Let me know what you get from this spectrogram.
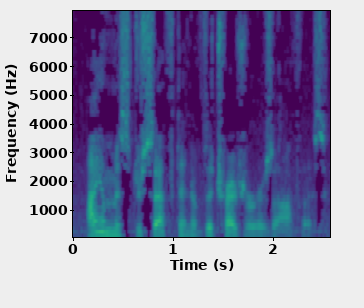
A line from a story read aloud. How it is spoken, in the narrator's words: he said in the same even tones, smooth with the smoothness of metal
